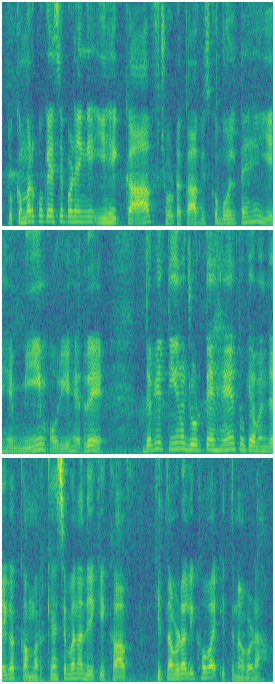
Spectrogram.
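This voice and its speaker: A man's voice: fairly high pitch, darkish tone. A man teaching a beginners' script lesson, patiently spelling out letters and asking questions that he answers himself. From India. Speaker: Urdu teacher.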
